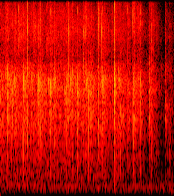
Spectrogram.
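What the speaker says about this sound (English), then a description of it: "can we have a round of applause for our great videos again?" A nonprofit and community audience gives a moderate round of applause at a closing session, continuous overlapping claps heard from some distance, fairly soft.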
